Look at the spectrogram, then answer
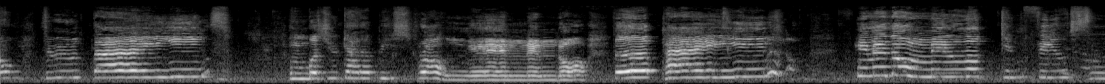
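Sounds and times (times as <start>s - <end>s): man singing unaccompanied: 0.0s - 11.0s.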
